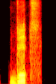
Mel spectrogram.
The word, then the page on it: dit: British English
